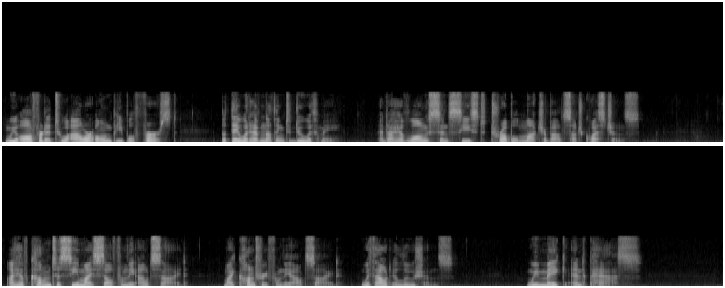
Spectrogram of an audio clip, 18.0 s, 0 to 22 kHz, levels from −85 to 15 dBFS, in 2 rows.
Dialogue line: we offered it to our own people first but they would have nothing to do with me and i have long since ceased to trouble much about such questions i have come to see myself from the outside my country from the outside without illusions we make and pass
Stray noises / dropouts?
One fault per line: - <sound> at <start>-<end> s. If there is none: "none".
none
